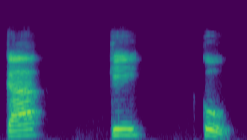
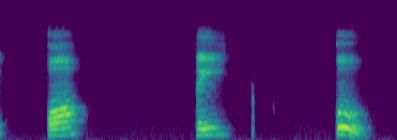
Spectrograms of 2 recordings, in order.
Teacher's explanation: और काफ जो है ये बारीक है, और ये जुबान की जड़ और तालु के सख्त हिस्से से ज्यादा होता है।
